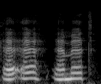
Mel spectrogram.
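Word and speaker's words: אֱמֶת: So whenever you have a segolate, the first syllable is always the accented syllable.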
